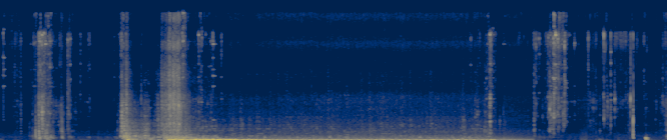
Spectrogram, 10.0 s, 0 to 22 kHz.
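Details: 1995 Chevy with a bad transmission, after sitting a year: keys rattle, starter cranks briefly, engine fires and settles into a smooth steady idle; starts with no problem and still goes in reverse and first gear.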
